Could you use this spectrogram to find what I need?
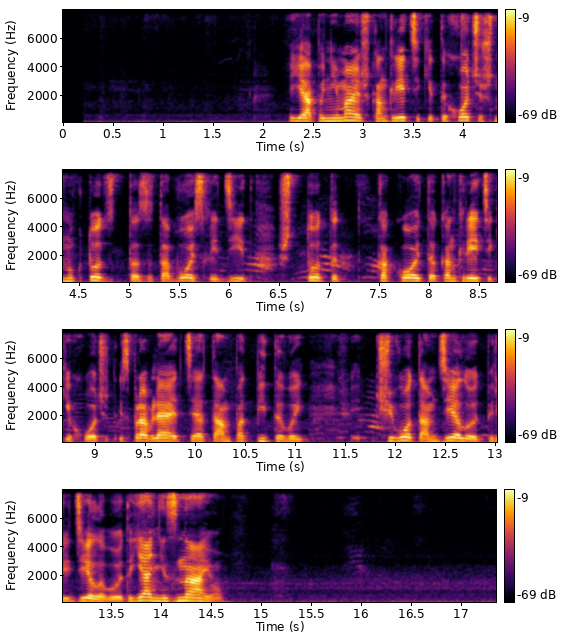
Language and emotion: Russian, angry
